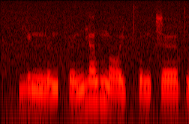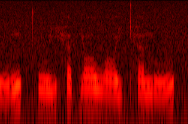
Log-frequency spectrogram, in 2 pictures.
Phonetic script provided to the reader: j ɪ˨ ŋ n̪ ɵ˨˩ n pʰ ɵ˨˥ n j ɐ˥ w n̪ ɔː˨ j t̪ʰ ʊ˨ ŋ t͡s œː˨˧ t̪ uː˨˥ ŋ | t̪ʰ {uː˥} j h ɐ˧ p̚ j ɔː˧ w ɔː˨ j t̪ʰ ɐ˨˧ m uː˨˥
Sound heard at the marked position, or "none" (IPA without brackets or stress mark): uː˨˧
